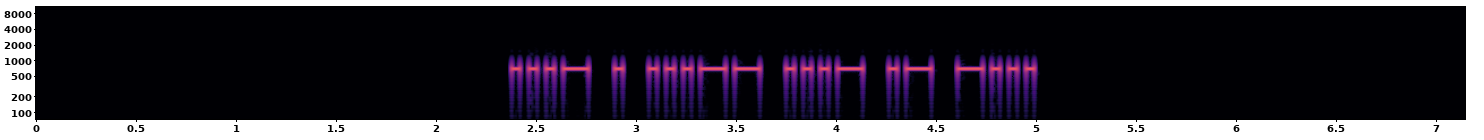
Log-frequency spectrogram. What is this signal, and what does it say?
Morse code, heard as a keyed tone, about 28 wpm, 700 Hz. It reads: VE3VAB
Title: DXCC-100 Call Signs - 6 Characters - Repeated 3x - 28wpm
